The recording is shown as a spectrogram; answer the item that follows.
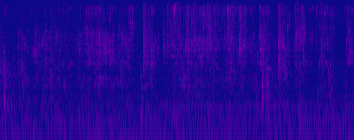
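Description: Vegan vegetable broth pours from a carton onto vegetables in a cooking pot, a steady close splashing and trickling stream with hissy texture, fairly quiet and continuous with no talking.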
